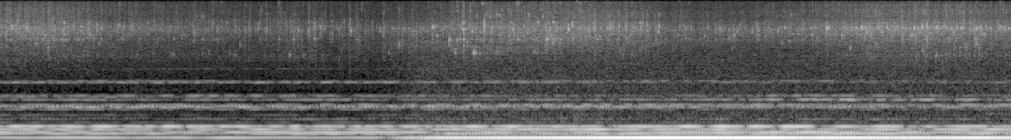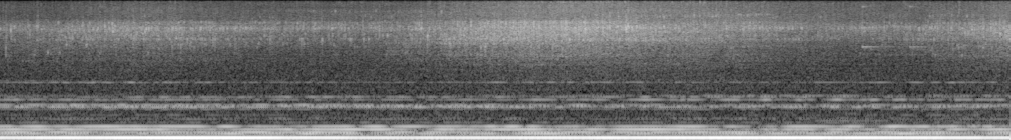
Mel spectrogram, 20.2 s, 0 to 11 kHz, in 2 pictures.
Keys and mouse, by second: 1.4 ctrl+s, 2.4 click, 4.0 click, 4.6 click, 5.6 click, 7.1 click, 8.0 ctrl+s, 9.1 click, 9.8-19.5 drag, 16.8 space.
